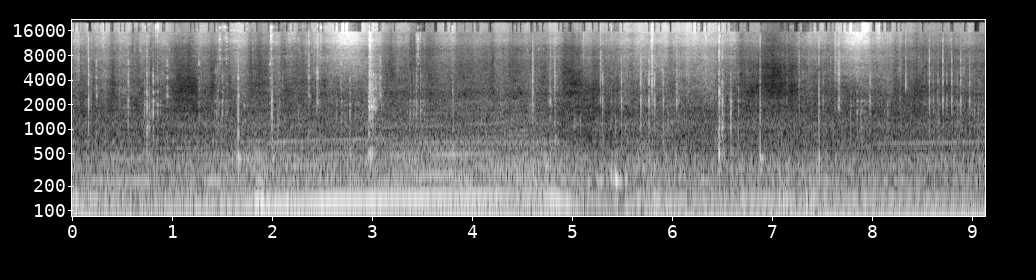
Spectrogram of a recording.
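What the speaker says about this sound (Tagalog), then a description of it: "Grabe naman ang traffic dito." Road traffic rumbles past in heavy congestion, with a loud continuous low drone of car engines, one vehicle's tone sliding down midway, and faint clicks and knocks from the street throughout.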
